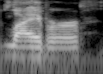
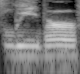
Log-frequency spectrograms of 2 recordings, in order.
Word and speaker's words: Leiber: or Leiber. And I'm sorry, I have called him Fritz Leiber for my whole life until a month ago in his autobiography, he says it's pronounced Leiber.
